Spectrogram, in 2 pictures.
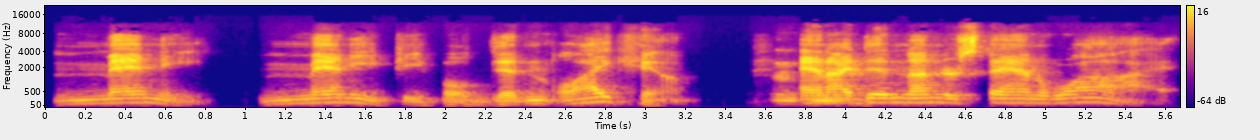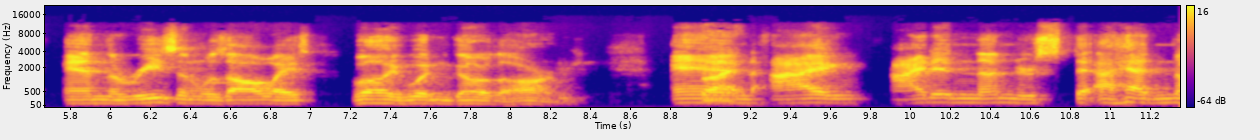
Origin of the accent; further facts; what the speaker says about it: Kentucky, United States; Josh and I are both from Kentucky. I grew up in Western Kentucky.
